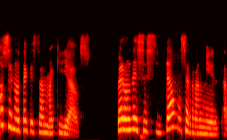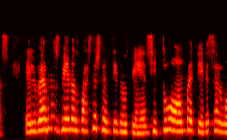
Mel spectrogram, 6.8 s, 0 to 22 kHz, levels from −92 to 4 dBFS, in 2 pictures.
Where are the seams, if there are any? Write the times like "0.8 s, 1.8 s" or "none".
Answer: none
